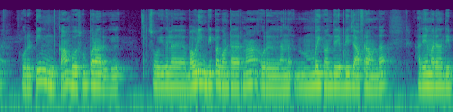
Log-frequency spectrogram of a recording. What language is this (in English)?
Tamil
